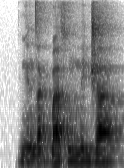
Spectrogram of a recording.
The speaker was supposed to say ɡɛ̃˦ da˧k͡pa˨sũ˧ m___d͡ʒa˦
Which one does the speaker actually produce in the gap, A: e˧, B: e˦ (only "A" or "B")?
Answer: B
